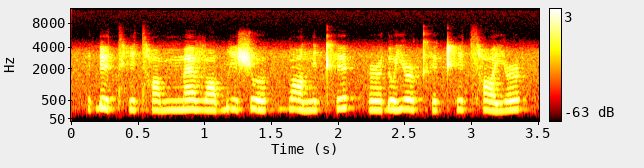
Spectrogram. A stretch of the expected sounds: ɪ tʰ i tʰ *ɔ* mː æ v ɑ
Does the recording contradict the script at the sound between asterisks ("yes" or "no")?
yes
